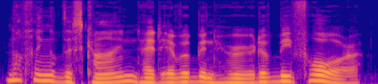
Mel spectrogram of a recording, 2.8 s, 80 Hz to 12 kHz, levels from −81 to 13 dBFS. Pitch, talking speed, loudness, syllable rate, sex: 145 Hz, 210 wpm, -14 LUFS, 5.3 syllables/s, male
